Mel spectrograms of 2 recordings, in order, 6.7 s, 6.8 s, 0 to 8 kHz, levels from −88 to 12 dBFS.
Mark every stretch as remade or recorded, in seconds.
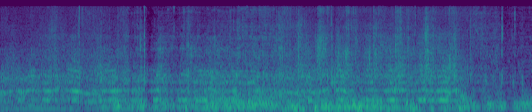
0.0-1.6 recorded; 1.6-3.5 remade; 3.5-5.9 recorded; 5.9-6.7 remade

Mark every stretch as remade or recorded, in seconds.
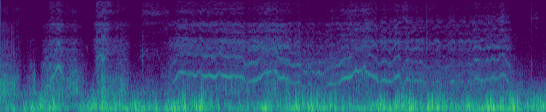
0.0-6.8 recorded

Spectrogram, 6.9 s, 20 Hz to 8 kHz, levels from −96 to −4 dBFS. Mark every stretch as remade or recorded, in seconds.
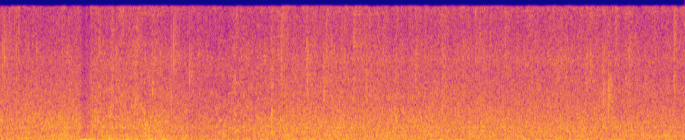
0.0-0.9 recorded; 0.9-1.6 remade; 1.6-2.1 recorded; 2.1-2.6 remade; 2.6-6.9 recorded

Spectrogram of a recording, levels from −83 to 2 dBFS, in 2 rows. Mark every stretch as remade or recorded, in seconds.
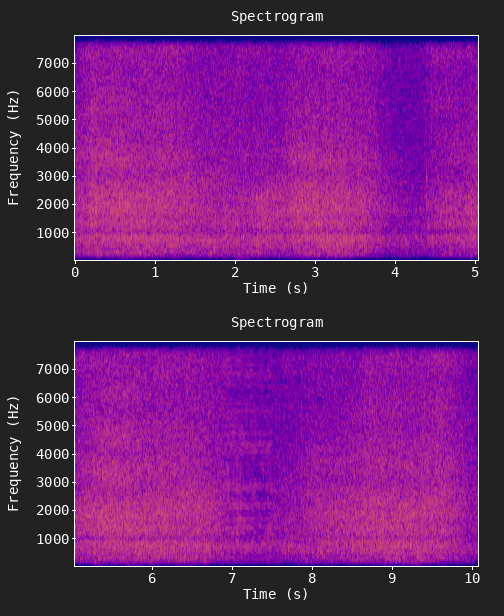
0.0-6.9 recorded; 6.9-7.5 remade; 7.5-10.1 recorded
